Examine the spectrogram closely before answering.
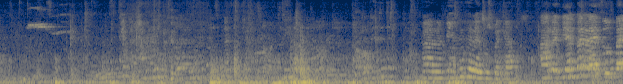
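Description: Young girls sing together.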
